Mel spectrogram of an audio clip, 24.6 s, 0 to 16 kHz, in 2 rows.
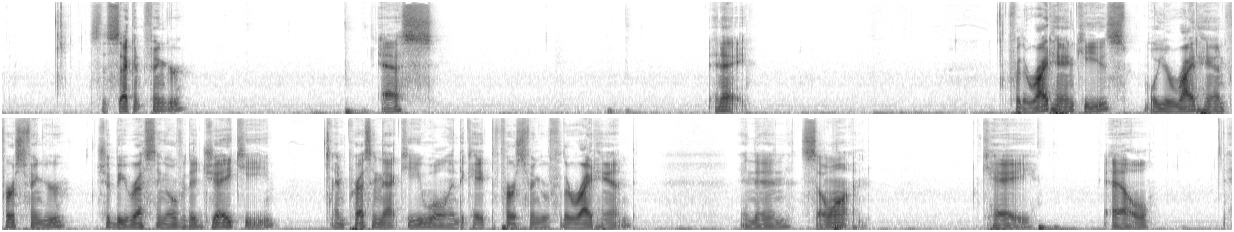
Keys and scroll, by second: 3.5 s, 6.1 a, 17.4 j, 20.7 k, 22.7 l.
